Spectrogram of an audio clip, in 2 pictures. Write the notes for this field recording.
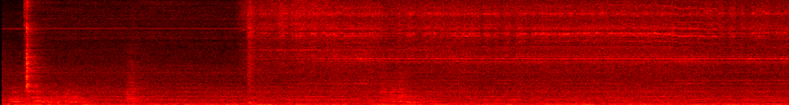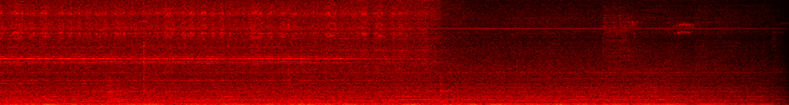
Here the sound as the mash tun is getting heated. Heinerscheid, Cornelyshaff, Brauerei, Erhitzen der Maische, Hier das Geräusch, wenn der Maischebottich erhitzt wird. Heinerscheid, Cornelyshaff, chauffage de la matière, On entend maintenant le bruit de la cuve-matière qui chauffe.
